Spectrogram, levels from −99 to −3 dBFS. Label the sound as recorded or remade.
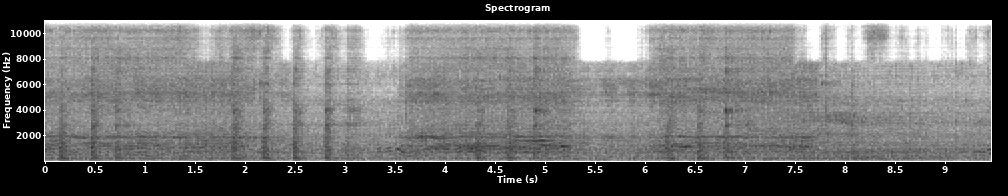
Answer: remade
